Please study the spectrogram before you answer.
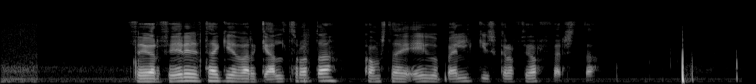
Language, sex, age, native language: Icelandic, male, 20-29, Icelandic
